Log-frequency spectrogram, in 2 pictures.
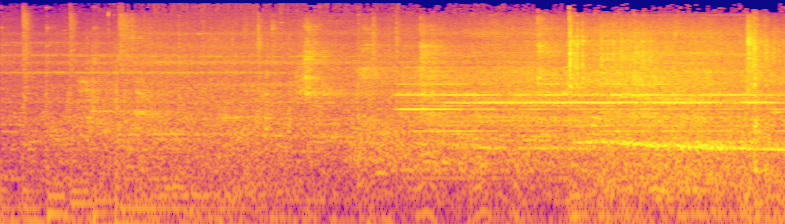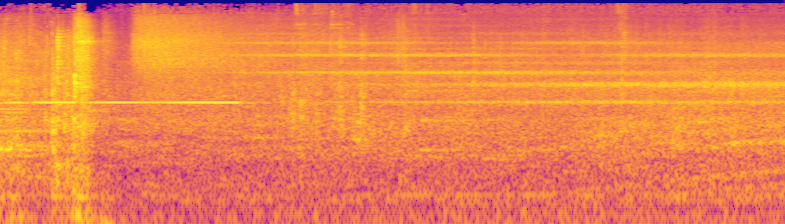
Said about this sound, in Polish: Pociąg szarpnął lekko i ruszył przed siebie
